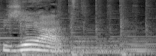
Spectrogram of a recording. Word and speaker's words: j'ai hâte: It's j'ai hâte.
